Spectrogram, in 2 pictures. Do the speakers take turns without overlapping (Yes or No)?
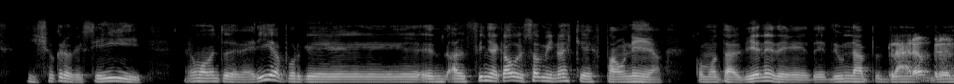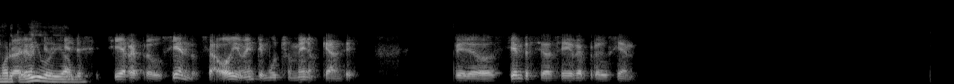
No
